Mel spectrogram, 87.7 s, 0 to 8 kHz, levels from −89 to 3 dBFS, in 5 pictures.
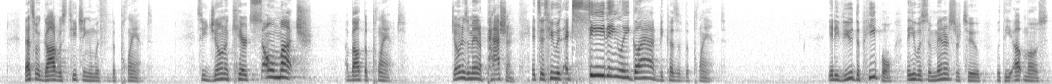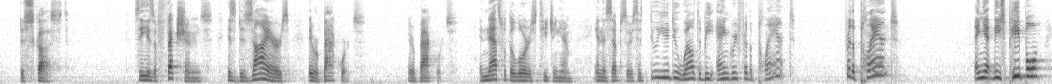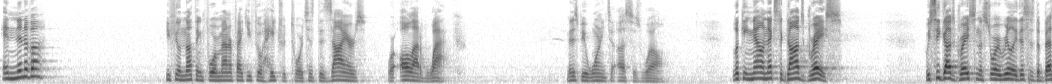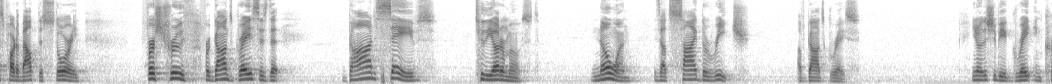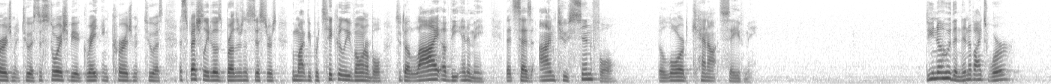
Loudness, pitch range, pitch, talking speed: -29 LUFS, 125-175 Hz, 140 Hz, 145 wpm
